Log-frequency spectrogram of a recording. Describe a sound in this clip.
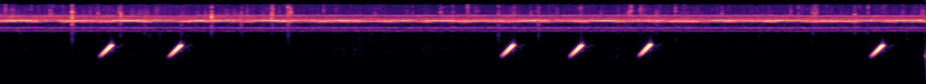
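Short rising pops sound as items are moved.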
